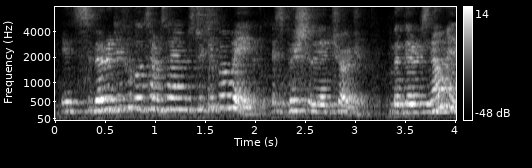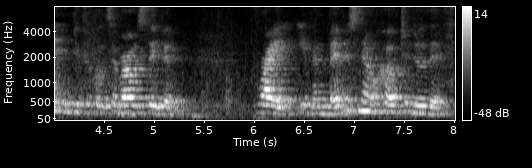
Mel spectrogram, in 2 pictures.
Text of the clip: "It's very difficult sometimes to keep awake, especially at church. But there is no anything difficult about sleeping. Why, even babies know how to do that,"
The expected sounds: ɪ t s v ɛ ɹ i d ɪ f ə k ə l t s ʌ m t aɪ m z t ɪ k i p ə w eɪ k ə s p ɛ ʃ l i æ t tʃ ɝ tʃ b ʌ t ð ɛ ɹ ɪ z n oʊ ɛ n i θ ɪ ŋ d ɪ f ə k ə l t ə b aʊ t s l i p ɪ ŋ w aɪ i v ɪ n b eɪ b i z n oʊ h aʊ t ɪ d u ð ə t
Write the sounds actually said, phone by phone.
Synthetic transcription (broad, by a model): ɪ t s v ɛ ɹ i d ɪ f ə k l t s ʌ m t aɪ m z t ɪ k i p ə w eɪ ə s p ɛ ʃ l i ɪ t tʃ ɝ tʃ b ʌ t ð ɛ ɹ ɪ z n oʊ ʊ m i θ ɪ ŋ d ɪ f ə k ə l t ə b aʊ s l i p ɪ ŋ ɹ aɪ i v ɪ n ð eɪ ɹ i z n oʊ h aʊ t ɪ d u ð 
